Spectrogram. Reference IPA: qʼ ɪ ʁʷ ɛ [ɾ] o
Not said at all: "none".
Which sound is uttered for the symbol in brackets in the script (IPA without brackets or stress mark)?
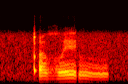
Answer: ɾ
